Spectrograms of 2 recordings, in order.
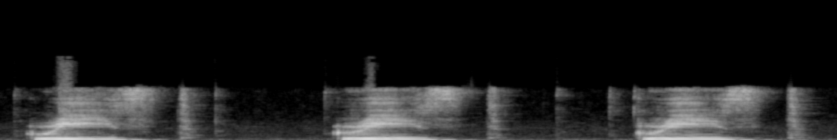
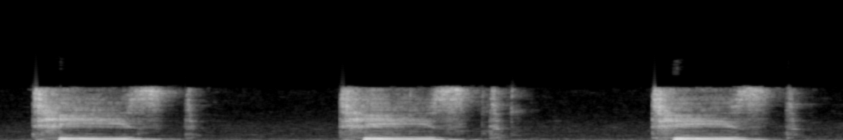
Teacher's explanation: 注意这三个音，老师的 s 都是念清音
